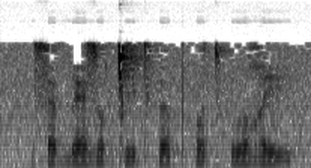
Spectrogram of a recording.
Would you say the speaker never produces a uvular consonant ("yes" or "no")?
no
